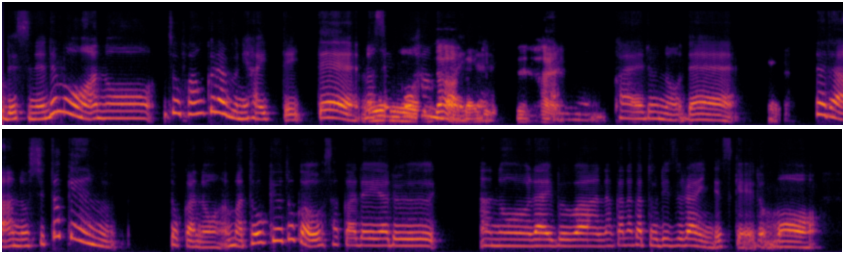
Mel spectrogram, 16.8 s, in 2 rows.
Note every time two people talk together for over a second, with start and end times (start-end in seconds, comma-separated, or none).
3.6-5.0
